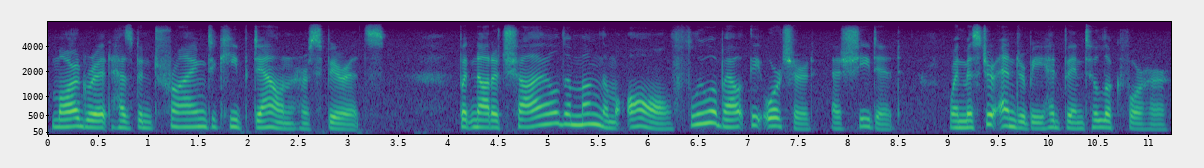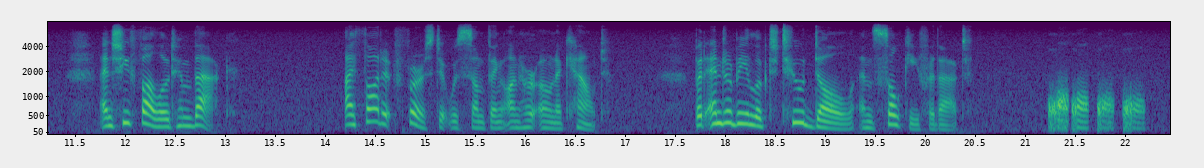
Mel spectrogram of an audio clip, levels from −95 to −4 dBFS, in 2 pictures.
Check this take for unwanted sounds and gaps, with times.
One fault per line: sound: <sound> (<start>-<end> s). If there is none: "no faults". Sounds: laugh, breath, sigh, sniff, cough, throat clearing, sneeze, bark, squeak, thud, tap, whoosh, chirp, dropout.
sound: laugh (21.2-22.2 s)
